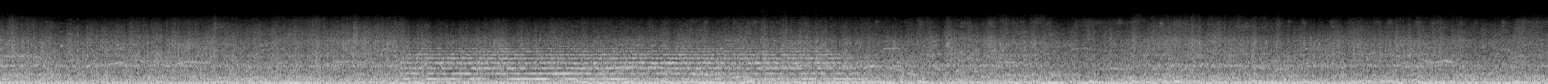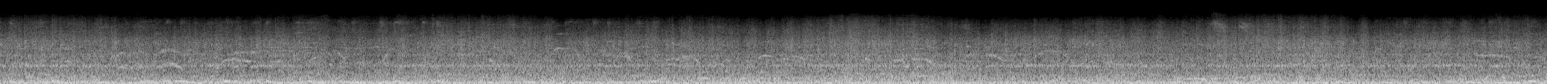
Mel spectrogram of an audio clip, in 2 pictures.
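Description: Matterhorn fairground ride running at speed, its cars going round the undulating track with a loud, steady rushing and rumbling noise. About four seconds in, a steady horn tone sounds for roughly five seconds.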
